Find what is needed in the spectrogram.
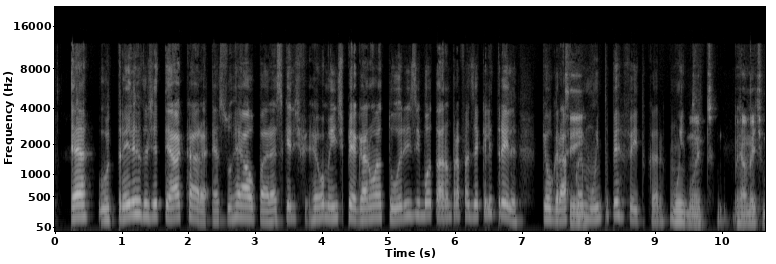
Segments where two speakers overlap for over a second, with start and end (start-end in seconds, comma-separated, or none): none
